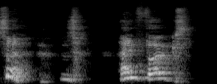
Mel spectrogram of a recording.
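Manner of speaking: talking through laughter. Trying to address the listeners while laughing too much. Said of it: "I'm laughing too much".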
